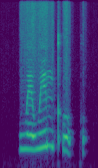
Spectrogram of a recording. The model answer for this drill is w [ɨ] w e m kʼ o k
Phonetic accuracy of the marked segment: incorrect: ɛ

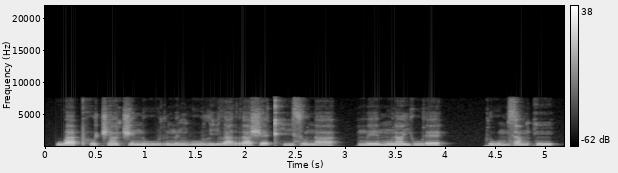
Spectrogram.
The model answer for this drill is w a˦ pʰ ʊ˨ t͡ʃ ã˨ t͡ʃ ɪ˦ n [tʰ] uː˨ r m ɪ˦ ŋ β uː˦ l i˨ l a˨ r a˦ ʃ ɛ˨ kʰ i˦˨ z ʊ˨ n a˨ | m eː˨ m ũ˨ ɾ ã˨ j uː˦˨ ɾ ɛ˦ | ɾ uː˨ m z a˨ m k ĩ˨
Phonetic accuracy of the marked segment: incorrect: ɾ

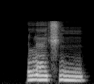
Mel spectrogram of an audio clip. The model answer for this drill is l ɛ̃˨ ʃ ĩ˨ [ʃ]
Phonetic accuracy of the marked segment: incorrect: none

